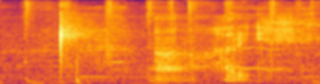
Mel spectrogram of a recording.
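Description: A single sharp click about half a second in, over quiet background music. A man says a short word near the end.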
